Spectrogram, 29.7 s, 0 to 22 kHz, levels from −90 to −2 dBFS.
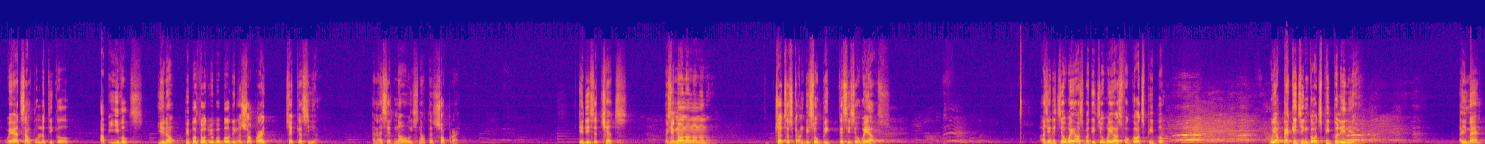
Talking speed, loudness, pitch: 135 wpm, -17 LUFS, 205 Hz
